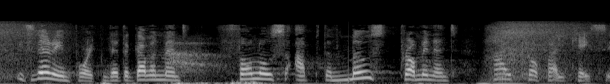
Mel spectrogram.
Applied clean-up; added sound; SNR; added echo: none; Breathing; 10 dB; none.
